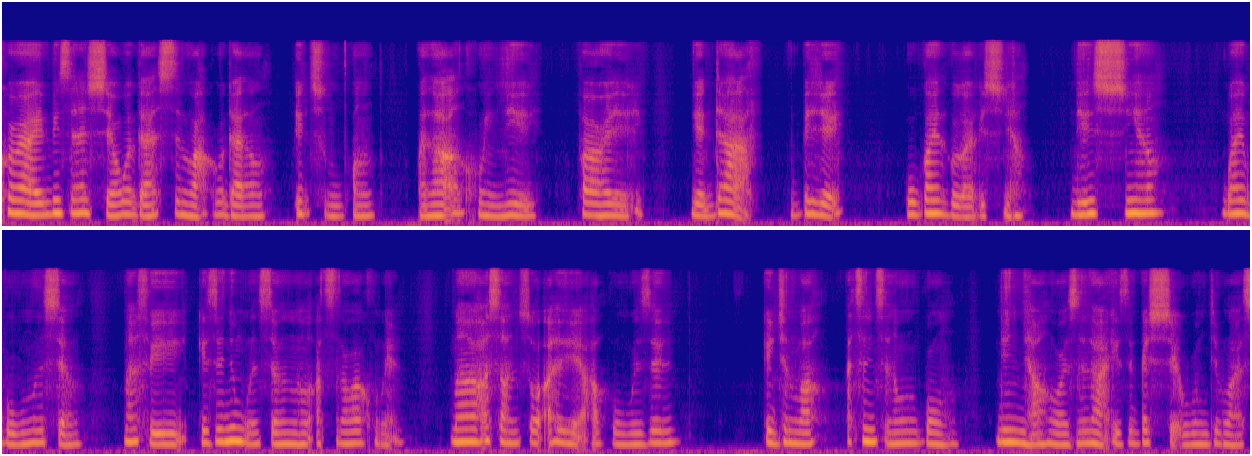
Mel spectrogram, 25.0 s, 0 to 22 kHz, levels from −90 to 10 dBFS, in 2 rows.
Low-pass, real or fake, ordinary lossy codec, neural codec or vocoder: none; fake; none; autoencoder, 22.05 kHz, a latent of 192 numbers a frame, VITS, trained on many speakers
